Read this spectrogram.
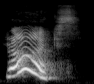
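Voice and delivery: high, loud cry of a name; shout. Acted. Anouk running forward to greet Roux, shouting. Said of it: "آناک جلو آمد و فریاد زد".

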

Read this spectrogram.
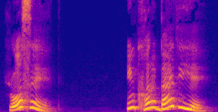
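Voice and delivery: stern reprimand. A narrator's reading. Tiri scolds little Rosette at the table, stern reprimand. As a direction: reprimand a child firmly.

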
